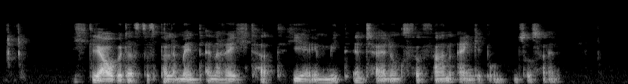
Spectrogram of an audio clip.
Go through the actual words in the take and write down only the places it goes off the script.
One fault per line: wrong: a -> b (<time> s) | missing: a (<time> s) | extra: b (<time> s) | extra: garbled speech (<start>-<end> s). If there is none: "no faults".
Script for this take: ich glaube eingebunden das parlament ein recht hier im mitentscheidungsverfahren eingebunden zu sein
wrong: eingebunden -> dass (1.2 s)
extra: hat (2.6 s)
